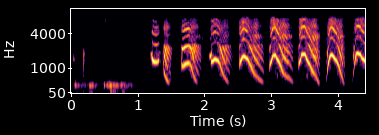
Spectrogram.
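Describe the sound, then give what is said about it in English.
A short low grunt, then a rapid series of about eight high, squealing cow elk calls, each sliding sharply downward in pitch, made by a person imitating a cow elk accepting a calling bull's invite and going to him. “So now I'm going to go to him with the sound that a cow will make as she accepts the invite.”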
